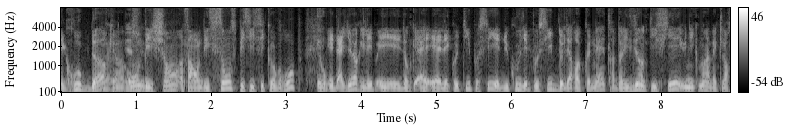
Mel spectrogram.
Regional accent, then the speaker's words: Paris, Île-de-France, France; moi, je suis parisien, donc je vais pas avoir le même dialecte des Marseillais.

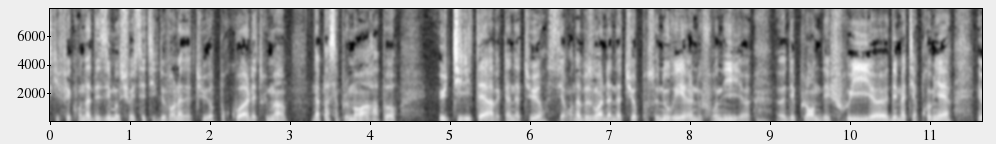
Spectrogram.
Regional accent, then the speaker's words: Poitiers, Nouvelle-Aquitaine, France; born there; je suis né à Poitiers, en fait, et la campagne dont elle parle, c'est la campagne où j'ai grandi pendant toutes mes vacances.

